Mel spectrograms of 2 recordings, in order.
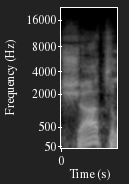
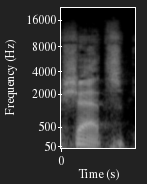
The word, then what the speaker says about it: Schatz: And it's S C H A T Z. I guess he pronounces it shots. It looks like shats.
